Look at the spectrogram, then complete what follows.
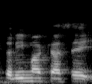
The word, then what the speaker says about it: terima kasih: Sesiet means thank you, and terima kasih in Malays.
